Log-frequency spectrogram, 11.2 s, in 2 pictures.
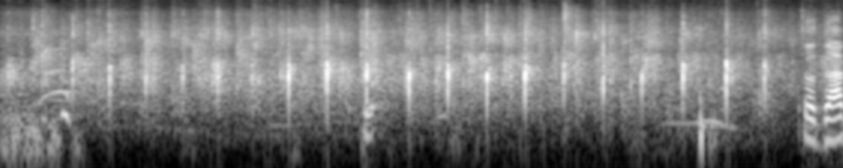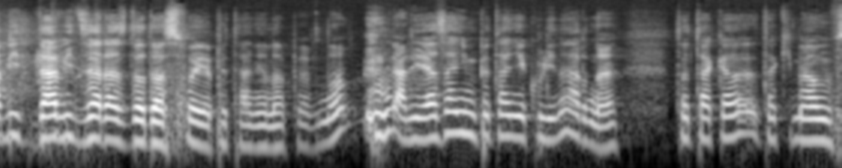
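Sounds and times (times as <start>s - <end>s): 
audience applause: 0.0s - 6.1s
speech: 5.4s - 11.2s.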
